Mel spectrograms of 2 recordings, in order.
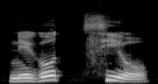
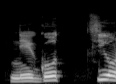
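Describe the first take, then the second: First: "negozio" with a ts sound, ne-got-sio; correct pronunciation. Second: "negozio" with a ch sound, negoccio; wrong pronunciation. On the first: Teacher giving learners the right sound, "negozio" pronounced with ts. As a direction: say "negozio" slowly as ne-got-tsio. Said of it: "এখানে উচ্চারণটা হবে". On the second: Teacher warning learners off a mistake, "negozio" mispronounced with ch. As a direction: say "negozio" wrongly as ne-got-chio. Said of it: "negozio না, কিন্তু এখানে উচ্চারণটা হবে". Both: Shown as a demonstration.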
